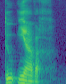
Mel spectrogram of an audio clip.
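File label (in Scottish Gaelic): "dubh fhiamhach", Scottish Gaelic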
